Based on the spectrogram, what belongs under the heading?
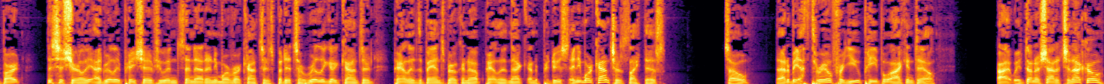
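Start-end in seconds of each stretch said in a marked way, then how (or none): none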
